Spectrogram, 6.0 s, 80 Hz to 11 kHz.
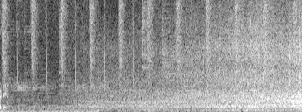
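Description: Mitsubishi L200 pickup heard from inside its cab: a low engine and road rumble for about two seconds. It then gives way to the truck's tyre and engine noise heard from outside, growing louder as the truck approaches, with background music underneath.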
